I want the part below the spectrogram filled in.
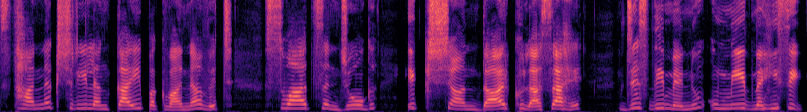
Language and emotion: Punjabi, surprised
